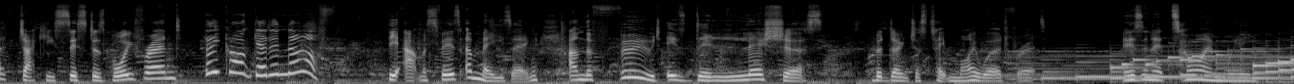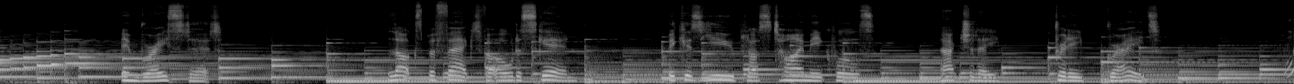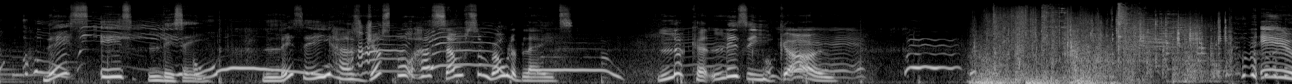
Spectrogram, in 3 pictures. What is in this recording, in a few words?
Commercial; Commercial Reel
